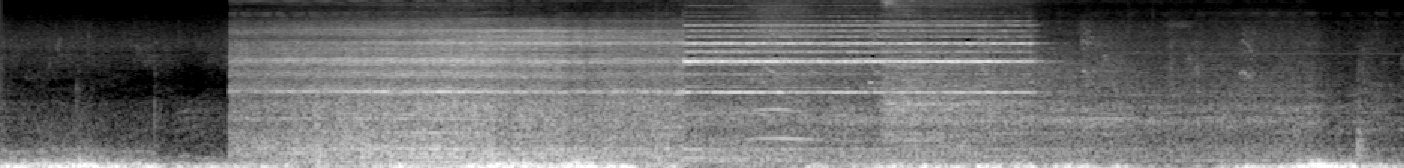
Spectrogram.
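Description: Electric multiple-unit train passing over a level crossing: a heavy rumble of wheels on the rails, with a steady high whine from about a second and a half in that fades out near the end.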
